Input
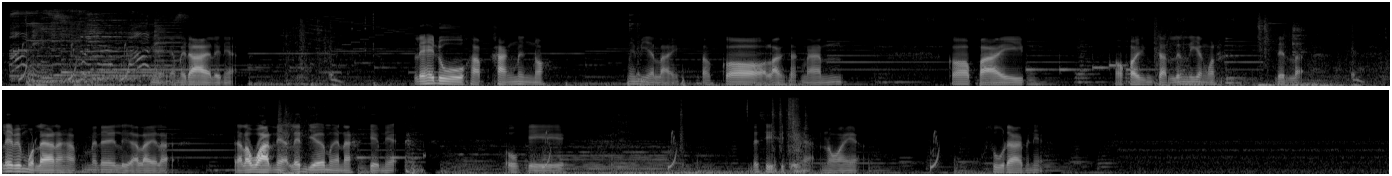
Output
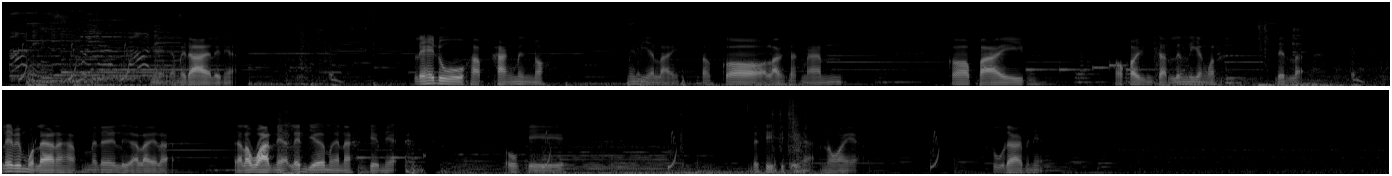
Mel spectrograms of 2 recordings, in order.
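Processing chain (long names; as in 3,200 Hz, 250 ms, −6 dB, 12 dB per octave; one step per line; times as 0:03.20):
0:22.34–0:23.90: low-shelf EQ 400 Hz −10 dB
level −8 dB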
